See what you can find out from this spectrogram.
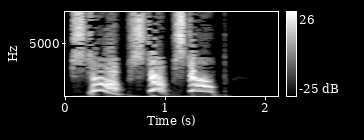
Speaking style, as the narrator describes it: Locke let him scream

